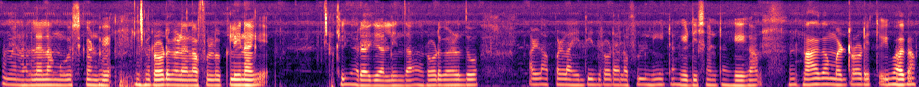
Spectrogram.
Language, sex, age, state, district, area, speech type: Kannada, male, 18-30, Karnataka, Mysore, rural, spontaneous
